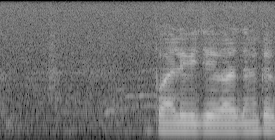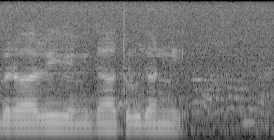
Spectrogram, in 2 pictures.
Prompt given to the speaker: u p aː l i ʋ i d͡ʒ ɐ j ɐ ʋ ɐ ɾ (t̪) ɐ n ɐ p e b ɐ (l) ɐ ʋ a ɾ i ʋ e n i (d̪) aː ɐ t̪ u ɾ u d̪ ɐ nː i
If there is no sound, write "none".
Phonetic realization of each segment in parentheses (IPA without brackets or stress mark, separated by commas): d̪, ɾ, d̪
